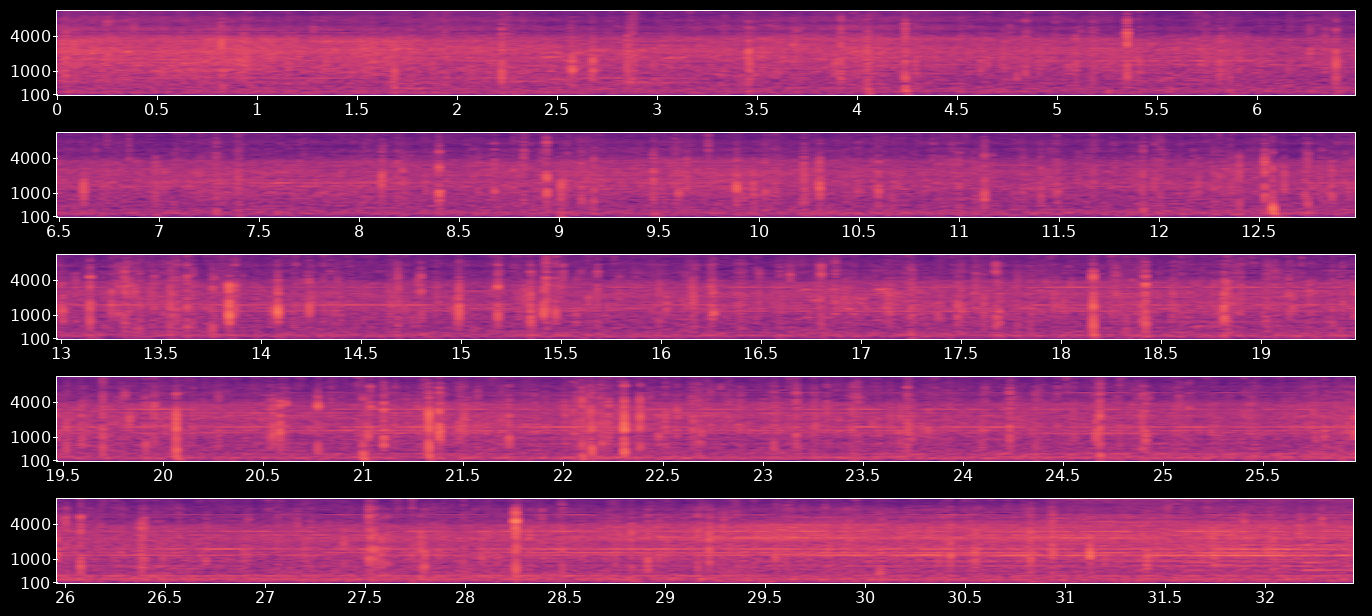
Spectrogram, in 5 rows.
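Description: Steady rain hiss with scattered sharp raindrop taps. Under it, the faint, steady whine and rumble of a taxiing Boeing 757's jet engines grows a little louder in the second half.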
